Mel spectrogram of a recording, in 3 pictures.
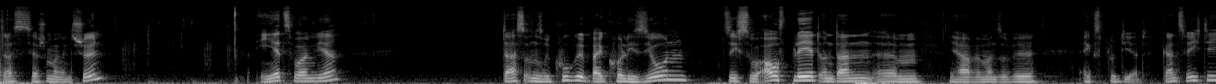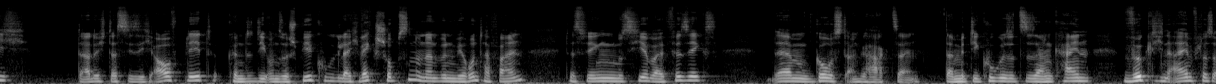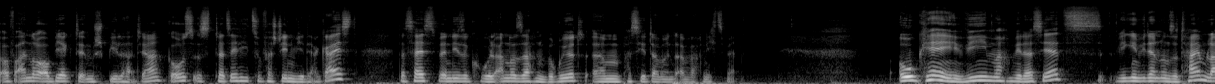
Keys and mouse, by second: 0.7-4.1 middle drag, 5.1-8.9 drag, 6.0 middle drag, 31.8-34.2 middle drag, 34.2-36.4 drag.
